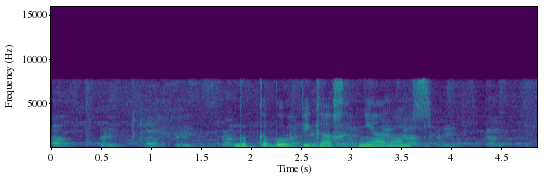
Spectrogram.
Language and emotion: Russian, neutral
